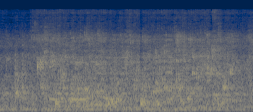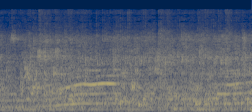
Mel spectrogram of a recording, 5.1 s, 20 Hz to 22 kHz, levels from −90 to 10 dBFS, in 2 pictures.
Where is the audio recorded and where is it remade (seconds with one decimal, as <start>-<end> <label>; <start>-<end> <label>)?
0.0-5.1 recorded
